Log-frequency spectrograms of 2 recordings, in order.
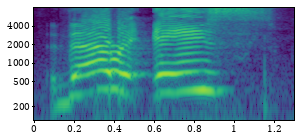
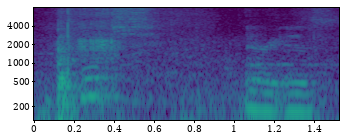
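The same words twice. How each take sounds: First: High, drawn-out shout; loud exclamation. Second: Very soft, drawn-out murmur; quiet remark. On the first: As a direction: belt it out slowly and triumphantly. Repeats it as a big exclamation. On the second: Finds it, says it low first. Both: Real, not acted.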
